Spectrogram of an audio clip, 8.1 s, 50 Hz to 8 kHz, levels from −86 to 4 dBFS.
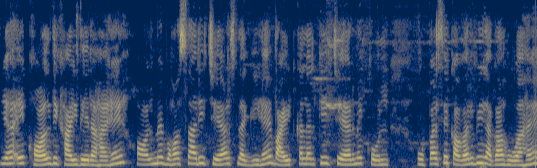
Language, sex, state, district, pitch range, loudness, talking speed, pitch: Hindi, female, Bihar, Sitamarhi, 225-275 Hz, -19 LUFS, 200 wpm, 245 Hz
